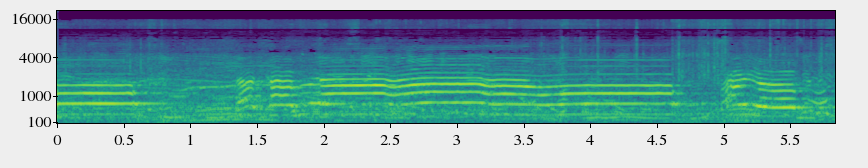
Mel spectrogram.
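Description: A young woman sings in long, sustained notes outdoors.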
